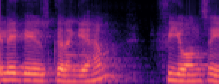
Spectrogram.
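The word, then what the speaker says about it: fiancé: मतलब दोनों का प्रोनाउंसिएशन सेम है, प्रोनाउंसिएशन में कोई अंतर नहीं है। ये क्या है, फियांसे, और ये भी क्या है, फियांसे, है ना। फियांसे ये है और फियांसे ये है। क्लियर, दोनों का प्रोनाउंसिएशन सेम है। There is no difference between the pronunciation of these two, है ना। प्रोनाउंसिएशन दोनों का ही सेम है, लेकिन एक मैन है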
